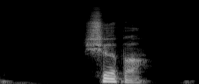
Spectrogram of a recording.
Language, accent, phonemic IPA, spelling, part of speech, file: English, Australia, /ˈʃɜː(ɹ)pə/, sherpa, noun / verb, En-au-sherpa.ogg
- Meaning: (noun) 1. A local mountain guide or porter, particularly a male of the Nepalese Sherpa people so employed 2. An expert accompanying a high-ranking leader to a summit meeting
